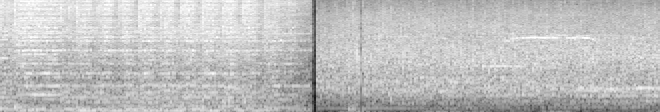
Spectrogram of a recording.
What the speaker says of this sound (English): The crowd applauding in the background.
